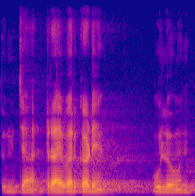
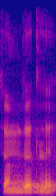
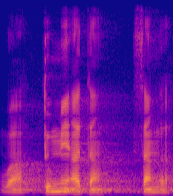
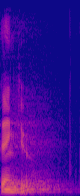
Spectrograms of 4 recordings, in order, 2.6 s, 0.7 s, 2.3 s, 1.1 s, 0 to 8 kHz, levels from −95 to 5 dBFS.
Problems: background sounds at intervals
